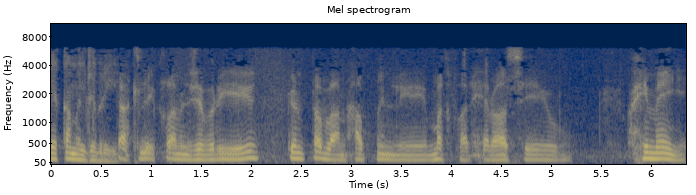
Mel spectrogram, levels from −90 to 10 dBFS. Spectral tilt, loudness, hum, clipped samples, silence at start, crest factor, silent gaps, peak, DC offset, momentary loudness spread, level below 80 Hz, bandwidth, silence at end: -8 dB/octave; -21 LUFS; none; under 0.1%; 0 s; 18 dB; none; -2 dBFS; under 0.1%; 8 LU; -46 dBFS; 6.4 kHz; 0 s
